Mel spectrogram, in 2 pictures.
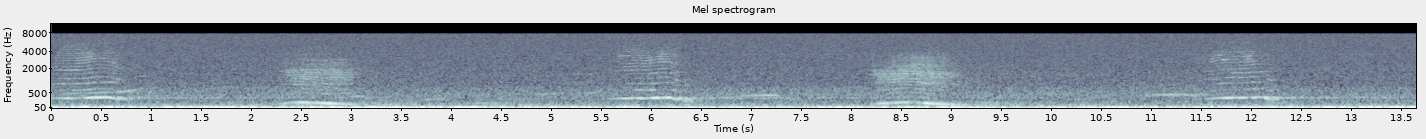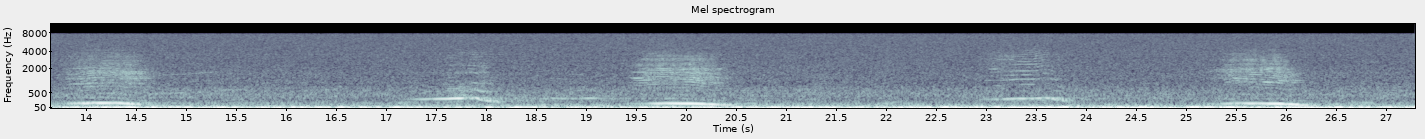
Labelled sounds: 0.0	0.8	humpback whale, 0.96 to 3.4 kHz
2.3	2.8	humpback whale, 1.2 to 1.9 kHz
5.6	6.4	humpback whale, 1.5 to 4.2 kHz
8.5	9.6	humpback whale, 1.1 to 3.2 kHz
11.7	12.2	humpback whale, 1.6 to 4.1 kHz
13.8	14.1	humpback whale, 0.86 to 0.99 kHz
19.4	19.9	humpback whale, 1.1 to 1.9 kHz
23.2	23.6	humpback whale, 1.7 to 3.8 kHz
24.2	25.7	humpback whale, 0.99 to 1.3 kHz

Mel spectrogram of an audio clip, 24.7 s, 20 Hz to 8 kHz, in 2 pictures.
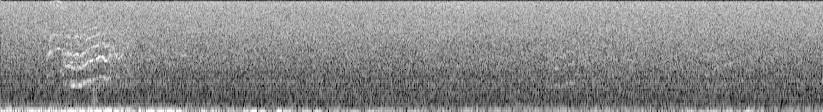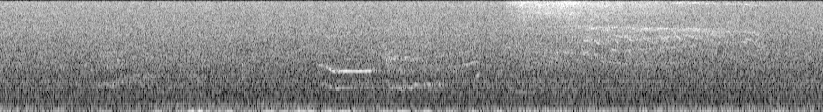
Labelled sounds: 0.7	1.7	killer whale, Bigg's (transient), 0.80 to 2.3 kHz
17.2	18.3	killer whale, Bigg's (transient), 0.99 to 1.8 kHz
19.3	19.5	killer whale, Bigg's (transient), 1.3 to 1.5 kHz
21.2	22.4	killer whale, Bigg's (transient), 2.5 to 3.9 kHz

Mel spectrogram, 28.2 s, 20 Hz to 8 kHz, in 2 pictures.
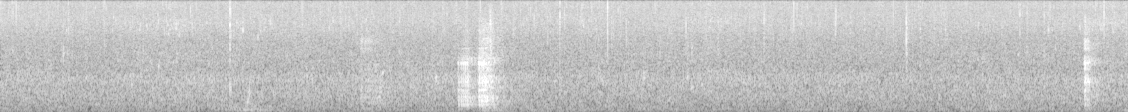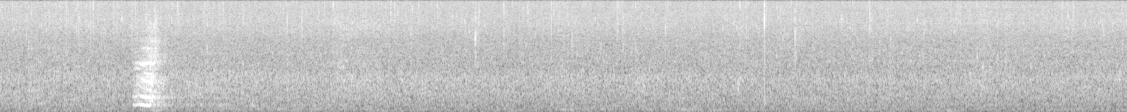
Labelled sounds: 5.8	6.1	croaking sound likely from a nearby submerged object, 1.3 to 1.7 kHz
15.8	16.1	croaking sound likely from a nearby submerged object, 1.3 to 1.5 kHz

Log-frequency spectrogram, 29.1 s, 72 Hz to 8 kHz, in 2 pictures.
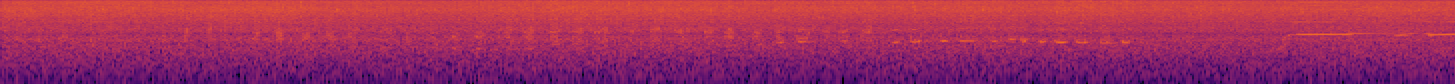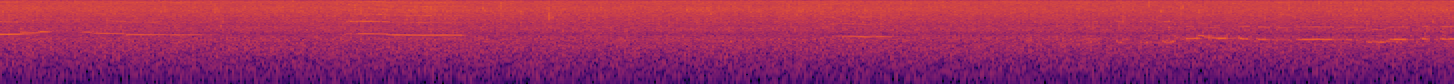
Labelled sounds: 12.8	15.1	humpback whale, 0.88 to 7.0 kHz
15.4	16.1	humpback whale, 1.0 to 2.5 kHz
18.0	19.1	humpback whale, 1.1 to 6.7 kHz
22.8	23.4	humpback whale, 0.97 to 2.1 kHz
26.4	26.8	humpback whale, 0.88 to 1.2 kHz
27.5	28.6	humpback whale, 0.78 to 0.94 kHz

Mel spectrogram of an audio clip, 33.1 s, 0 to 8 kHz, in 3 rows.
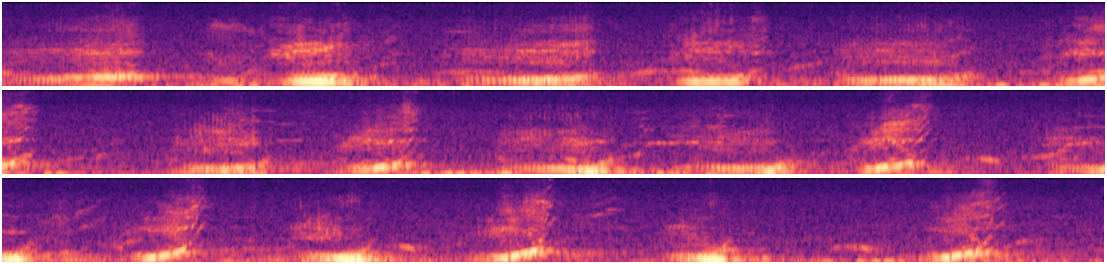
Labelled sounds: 0.0	1.1	humpback whale, 1.1 to 3.3 kHz
2.0	3.4	humpback whale, 0.80 to 4.0 kHz
4.4	5.8	humpback whale, 0.90 to 2.9 kHz
6.2	7.4	humpback whale, 0.80 to 2.3 kHz
9.4	9.7	humpback whale, 0.96 to 1.3 kHz
10.6	11.3	humpback whale, 0.99 to 3.7 kHz
12.8	14.0	humpback whale, 0.96 to 4.0 kHz
14.4	14.8	humpback whale, 0.80 to 1.7 kHz
16.1	18.0	humpback whale, 0.90 to 4.0 kHz
18.3	18.7	humpback whale, 1.5 to 2.0 kHz
19.5	20.3	humpback whale, 0.80 to 4.9 kHz
21.5	22.3	humpback whale, 0.90 to 2.4 kHz
22.8	23.1	humpback whale, 1.2 to 3.1 kHz
23.4	24.1	humpback whale, 1.0 to 4.4 kHz
24.9	25.5	humpback whale, 0.80 to 1.7 kHz
26.8	28.2	humpback whale, 0.90 to 3.9 kHz
28.7	29.0	humpback whale, 1.0 to 1.4 kHz
31.3	32.0	humpback whale, 0.80 to 5.1 kHz

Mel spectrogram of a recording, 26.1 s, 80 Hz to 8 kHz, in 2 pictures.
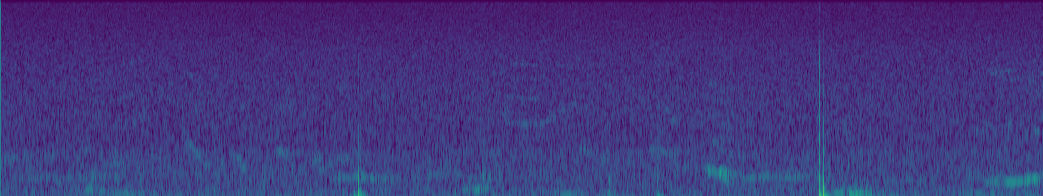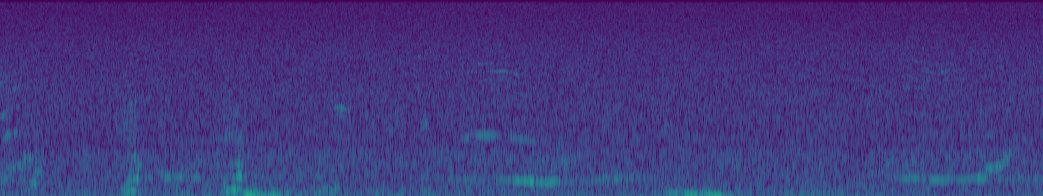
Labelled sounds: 18.8	19.7	humpback whale, 0.80 to 2.7 kHz
24.5	24.9	humpback whale, 2.5 to 2.8 kHz

